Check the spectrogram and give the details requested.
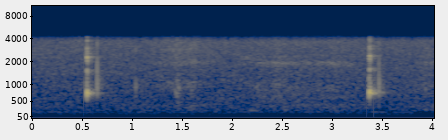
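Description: Two brief, abrupt hiccup sounds about three seconds apart over steady background hiss.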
